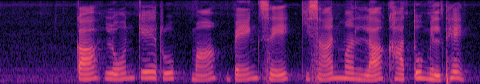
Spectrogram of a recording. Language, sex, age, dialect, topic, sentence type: Chhattisgarhi, female, 18-24, Central, banking, question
